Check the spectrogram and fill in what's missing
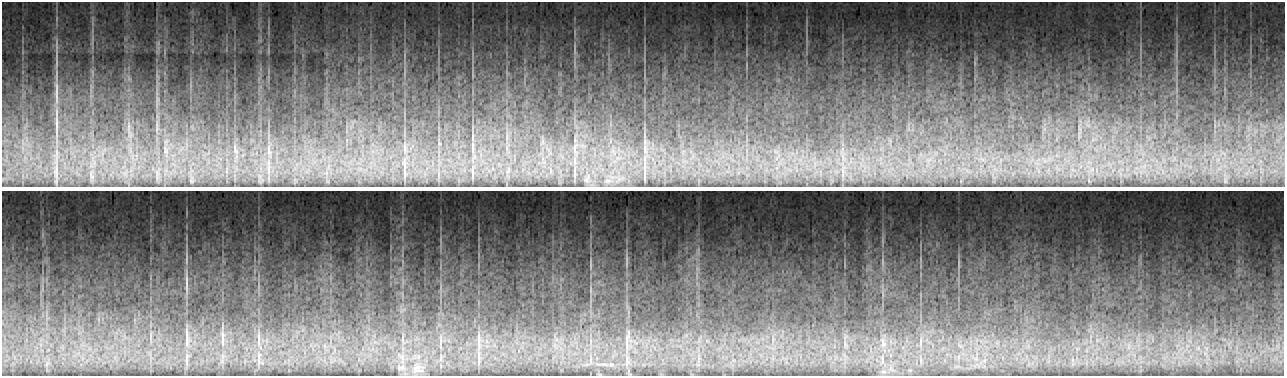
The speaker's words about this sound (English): Give him a round of applause if you would.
